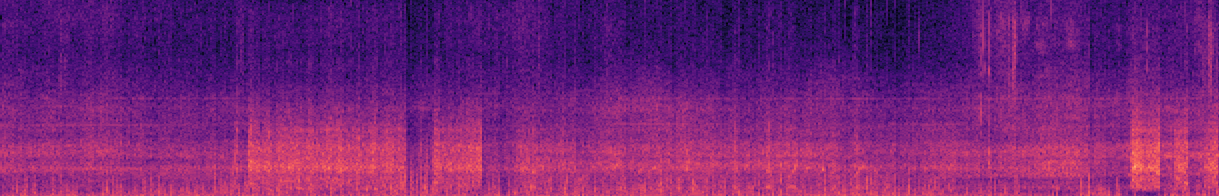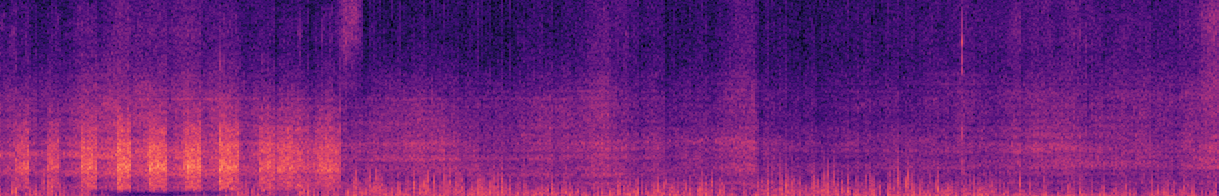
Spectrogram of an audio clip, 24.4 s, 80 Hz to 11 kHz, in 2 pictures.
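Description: Boeing 737 jet engines running at taxi power as the airliner rolls past, heard through heavy wind buffeting on the microphone.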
